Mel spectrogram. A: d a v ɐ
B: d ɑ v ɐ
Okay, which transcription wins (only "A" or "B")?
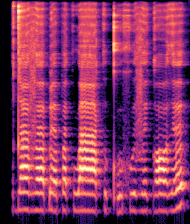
A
